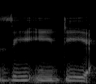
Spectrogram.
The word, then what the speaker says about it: Zedillo: And so President Ernesto Zedillo, Zedillo, I believe is how you say his last name. It's Zedillo.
